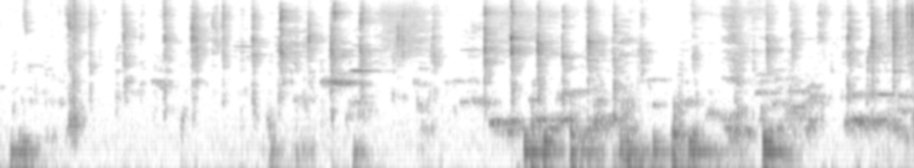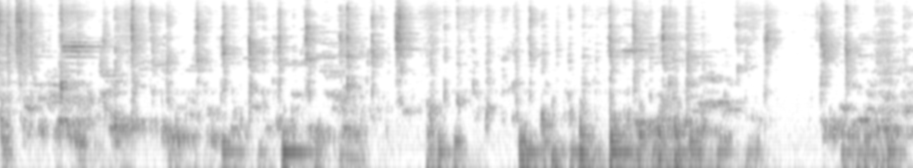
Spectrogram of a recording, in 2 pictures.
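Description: Fingers squelch and squish through wet rice on a plate.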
